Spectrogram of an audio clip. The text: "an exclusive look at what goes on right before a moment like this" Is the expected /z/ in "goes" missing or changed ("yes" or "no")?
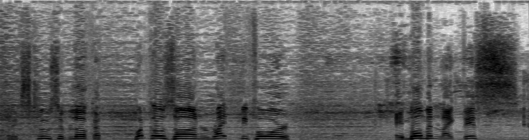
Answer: no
